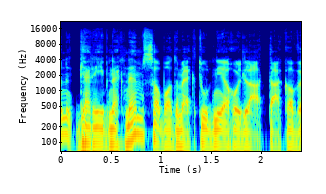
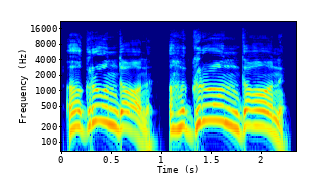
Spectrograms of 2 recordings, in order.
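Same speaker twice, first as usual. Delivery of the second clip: higher, slow, mock-cheering "A Grundon!"; cheering shout; much slower than usual. Boys cheering the Grund as they run home, shouting. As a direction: cry it out like a rallying call. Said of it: "kiáltotta a többi is".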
